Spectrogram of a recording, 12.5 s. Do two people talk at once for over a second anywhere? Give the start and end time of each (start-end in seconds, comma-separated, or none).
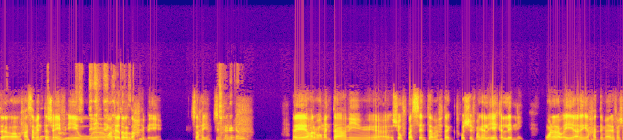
0.8-2.9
